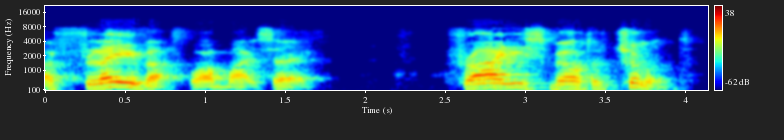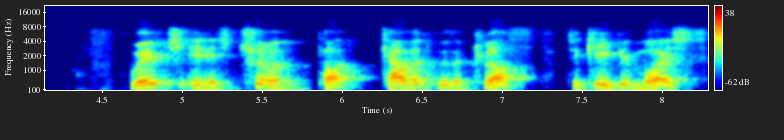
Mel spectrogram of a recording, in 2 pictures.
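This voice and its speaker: The speech moves at a moderate pace. Its pitch varies in an ordinary way. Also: man. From East End of London. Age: 80s+. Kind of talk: talk. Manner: passionate, enthusiastic.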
